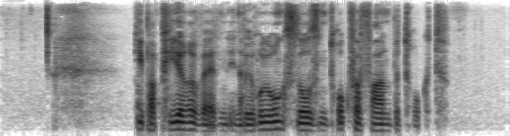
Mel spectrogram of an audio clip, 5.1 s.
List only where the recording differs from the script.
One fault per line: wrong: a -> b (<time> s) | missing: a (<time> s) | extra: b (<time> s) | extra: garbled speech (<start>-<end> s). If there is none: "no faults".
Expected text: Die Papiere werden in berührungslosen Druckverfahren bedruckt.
no faults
